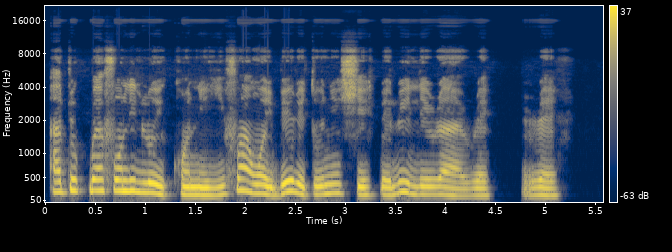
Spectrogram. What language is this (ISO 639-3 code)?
yor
